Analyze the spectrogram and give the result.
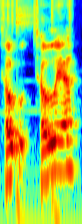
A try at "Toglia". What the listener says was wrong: Toglia, yeah. Got to pronounce the G a little bit.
